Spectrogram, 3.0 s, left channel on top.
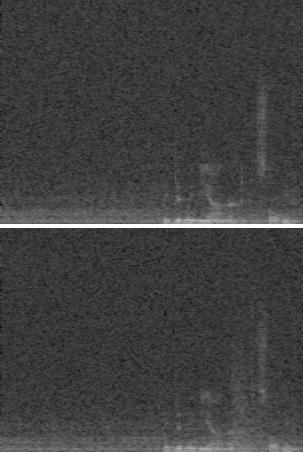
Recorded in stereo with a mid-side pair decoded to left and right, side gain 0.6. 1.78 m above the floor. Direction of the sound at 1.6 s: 25° left.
